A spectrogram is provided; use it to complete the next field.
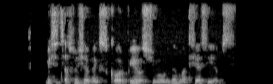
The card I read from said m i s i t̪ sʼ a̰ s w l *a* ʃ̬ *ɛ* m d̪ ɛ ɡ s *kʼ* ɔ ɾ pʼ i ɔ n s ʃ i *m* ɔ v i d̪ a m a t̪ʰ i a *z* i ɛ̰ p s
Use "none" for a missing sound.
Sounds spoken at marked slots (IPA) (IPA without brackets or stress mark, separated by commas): i, ɛ, kʼ, m, s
